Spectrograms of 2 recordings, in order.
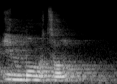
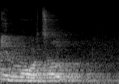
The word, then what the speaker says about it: immortal: no stress on it also Immortal right Immortal stress is on not on prefix im right but on uh mortal more more right also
